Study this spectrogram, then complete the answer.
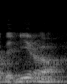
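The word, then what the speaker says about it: DEGIRO: Interactive Broker um or the Giro they or the hero as you pronounce here in Europe um don't go for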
